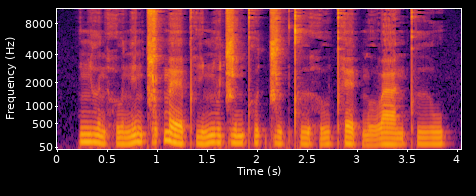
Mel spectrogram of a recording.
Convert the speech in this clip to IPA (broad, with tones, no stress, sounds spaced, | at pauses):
ɲ ɯː˧˩ n h u˩ n i˥˨ n t͡ɕ o˧˥ p̚ m ɛː˩ pʰ i˩˧ ɲ u˧ t͡ɕ i˧ m pʰ u˧ t̚ t͡ɕ ɯː˧˩ k̚ t̪ʰ ɯː˧˩ h uː˧ pʰ ɛː˧˩ k̚ m o˩˧ ʋ aː˧ n pʰ ɯː˧ w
